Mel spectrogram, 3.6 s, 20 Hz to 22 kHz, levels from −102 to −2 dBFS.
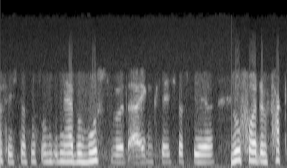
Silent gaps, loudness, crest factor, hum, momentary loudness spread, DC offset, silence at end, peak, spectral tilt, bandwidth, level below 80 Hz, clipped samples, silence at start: none; -19 LUFS; 16 dB; none; 12 LU; under 0.1%; 0.1 s; -4 dBFS; -8.5 dB/octave; 7.2 kHz; -56 dBFS; under 0.1%; 0 s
